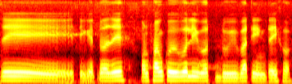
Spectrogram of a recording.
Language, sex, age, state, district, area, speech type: Assamese, male, 18-30, Assam, Sivasagar, rural, spontaneous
